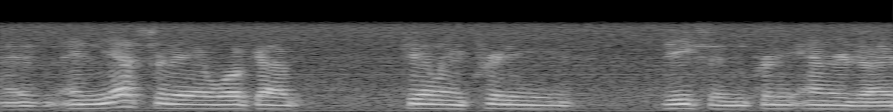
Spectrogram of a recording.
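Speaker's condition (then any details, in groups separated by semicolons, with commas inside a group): ALS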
